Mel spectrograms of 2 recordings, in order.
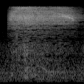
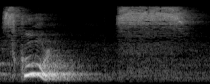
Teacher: it is just a voiceless alveolar sibilant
